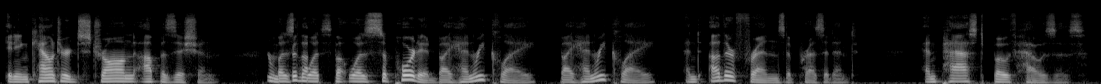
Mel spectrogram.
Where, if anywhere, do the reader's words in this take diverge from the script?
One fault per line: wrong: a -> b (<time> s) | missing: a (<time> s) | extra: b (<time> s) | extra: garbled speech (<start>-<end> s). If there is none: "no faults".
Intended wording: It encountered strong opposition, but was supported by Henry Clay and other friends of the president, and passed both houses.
extra: garbled speech (2.7-3.3 s)
extra: by Henry Clay (5.6 s)
missing: of (7.9 s)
